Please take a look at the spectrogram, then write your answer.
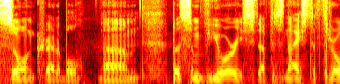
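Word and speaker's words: Vuori: brand not for new but for me um fiori and I'm hope I'm saying it right it's v r i it's been around I have it um it's viori they're Ponto pants and they Strat Tech shirt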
